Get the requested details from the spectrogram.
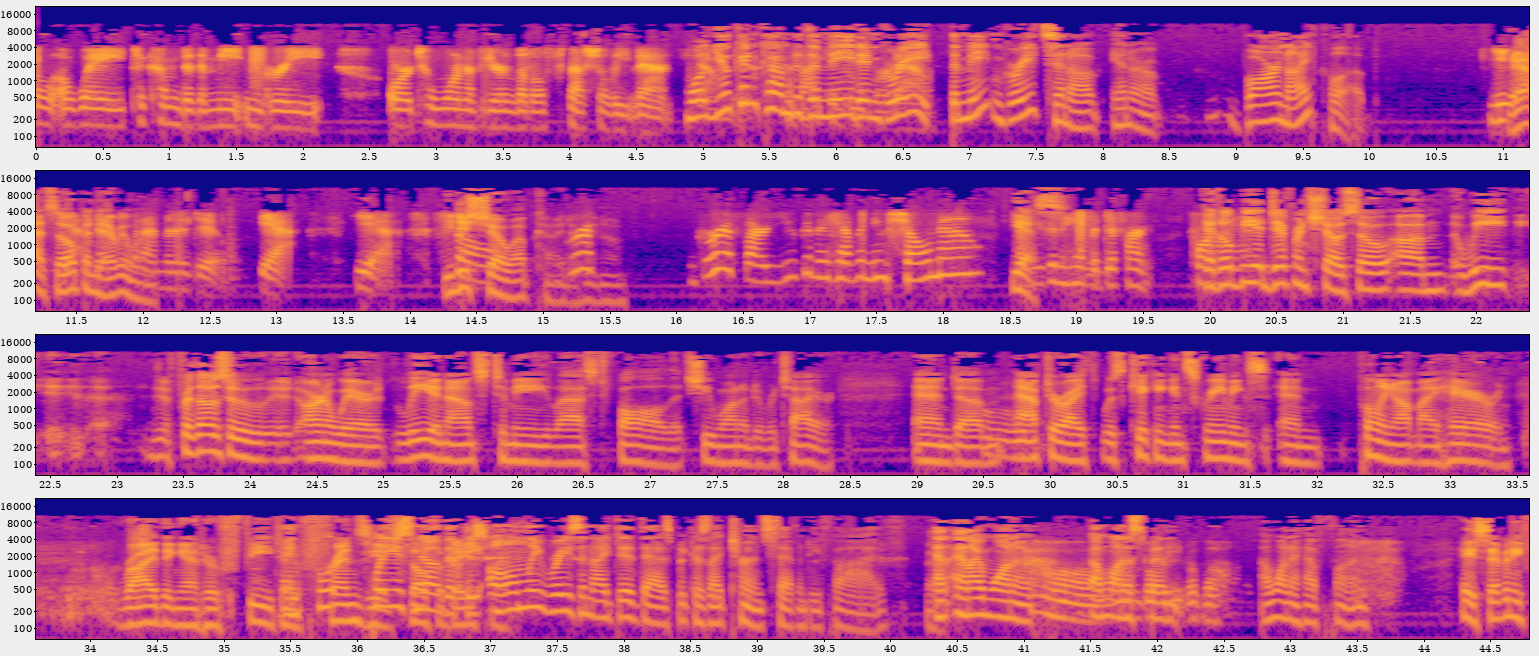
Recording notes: Open phones. Las Vegas NV.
